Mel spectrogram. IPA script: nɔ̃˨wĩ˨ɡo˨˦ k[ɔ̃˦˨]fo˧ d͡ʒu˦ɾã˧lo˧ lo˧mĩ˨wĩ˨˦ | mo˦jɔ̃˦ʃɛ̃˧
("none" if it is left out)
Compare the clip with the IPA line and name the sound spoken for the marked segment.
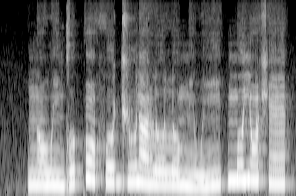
ɔ̃˦˨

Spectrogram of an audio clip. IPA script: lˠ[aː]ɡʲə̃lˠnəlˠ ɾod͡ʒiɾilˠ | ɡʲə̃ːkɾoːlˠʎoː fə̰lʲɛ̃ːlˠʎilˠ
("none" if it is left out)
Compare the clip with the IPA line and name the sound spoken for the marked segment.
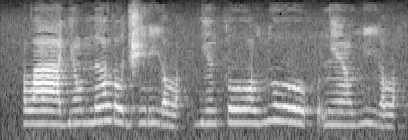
aː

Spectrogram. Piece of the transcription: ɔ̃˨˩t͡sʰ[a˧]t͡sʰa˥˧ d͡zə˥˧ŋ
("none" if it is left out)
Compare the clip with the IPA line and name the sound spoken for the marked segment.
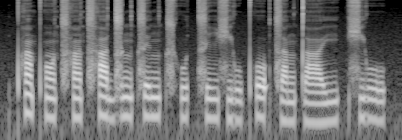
ã˧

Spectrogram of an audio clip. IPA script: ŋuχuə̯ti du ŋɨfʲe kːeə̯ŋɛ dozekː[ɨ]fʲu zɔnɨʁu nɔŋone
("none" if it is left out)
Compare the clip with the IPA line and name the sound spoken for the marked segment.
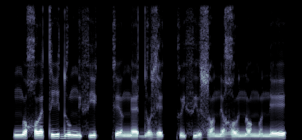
ʉ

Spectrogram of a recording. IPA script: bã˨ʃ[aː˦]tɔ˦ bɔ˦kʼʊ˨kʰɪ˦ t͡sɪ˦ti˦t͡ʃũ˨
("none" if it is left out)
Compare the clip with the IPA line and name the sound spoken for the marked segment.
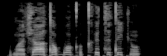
aː˦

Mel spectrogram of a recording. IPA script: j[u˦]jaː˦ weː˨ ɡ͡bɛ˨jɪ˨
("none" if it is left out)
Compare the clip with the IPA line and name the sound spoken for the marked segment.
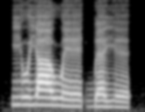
u˦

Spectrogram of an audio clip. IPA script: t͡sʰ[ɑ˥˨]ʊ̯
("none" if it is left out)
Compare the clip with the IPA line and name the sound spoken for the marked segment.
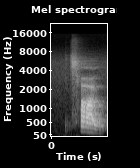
ɑ˥˨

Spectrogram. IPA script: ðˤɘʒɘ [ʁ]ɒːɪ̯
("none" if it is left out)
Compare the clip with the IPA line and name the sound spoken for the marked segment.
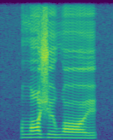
w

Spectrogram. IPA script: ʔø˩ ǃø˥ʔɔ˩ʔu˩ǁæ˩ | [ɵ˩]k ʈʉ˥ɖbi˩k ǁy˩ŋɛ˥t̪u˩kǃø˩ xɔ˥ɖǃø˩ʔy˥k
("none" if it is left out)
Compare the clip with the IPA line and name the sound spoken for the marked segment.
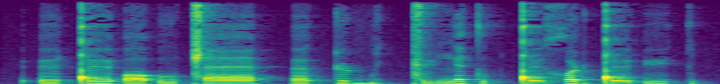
œ˩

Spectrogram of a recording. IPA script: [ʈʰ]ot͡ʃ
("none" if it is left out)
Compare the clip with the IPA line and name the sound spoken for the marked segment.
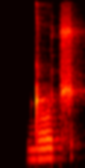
ɖ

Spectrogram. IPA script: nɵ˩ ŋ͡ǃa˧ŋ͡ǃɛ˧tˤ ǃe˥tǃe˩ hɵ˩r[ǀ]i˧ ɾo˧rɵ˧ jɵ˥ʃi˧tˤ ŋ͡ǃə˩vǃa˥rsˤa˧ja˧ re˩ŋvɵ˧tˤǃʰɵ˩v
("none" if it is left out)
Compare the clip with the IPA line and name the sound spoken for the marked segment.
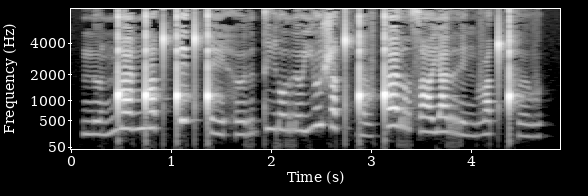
t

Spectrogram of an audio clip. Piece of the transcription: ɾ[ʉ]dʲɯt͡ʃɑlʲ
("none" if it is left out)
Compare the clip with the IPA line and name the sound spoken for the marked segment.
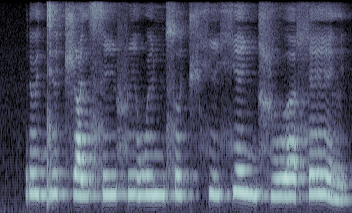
ʉ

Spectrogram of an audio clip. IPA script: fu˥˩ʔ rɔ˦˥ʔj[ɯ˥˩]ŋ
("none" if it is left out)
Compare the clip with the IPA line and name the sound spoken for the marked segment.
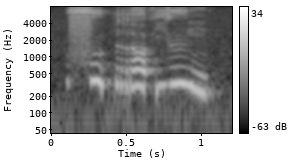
ɯ˥˩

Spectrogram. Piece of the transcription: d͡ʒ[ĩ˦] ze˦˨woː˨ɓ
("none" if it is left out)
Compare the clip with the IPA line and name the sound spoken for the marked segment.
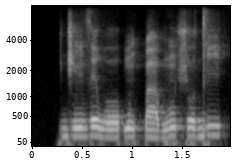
ĩ˨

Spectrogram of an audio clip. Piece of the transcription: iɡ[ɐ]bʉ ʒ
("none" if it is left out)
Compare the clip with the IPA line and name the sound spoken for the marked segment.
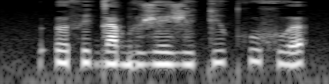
a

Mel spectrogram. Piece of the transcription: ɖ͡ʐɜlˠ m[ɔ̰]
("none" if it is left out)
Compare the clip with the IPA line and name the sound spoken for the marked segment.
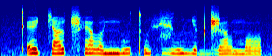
ɔ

